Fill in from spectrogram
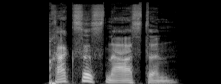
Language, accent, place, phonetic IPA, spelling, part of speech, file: German, Germany, Berlin, [ˈpʁaksɪsˌnaːstn̩], praxisnahsten, adjective, De-praxisnahsten.ogg
- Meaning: 1. superlative degree of praxisnah 2. inflection of praxisnah: strong genitive masculine/neuter singular superlative degree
